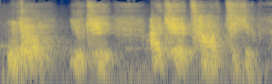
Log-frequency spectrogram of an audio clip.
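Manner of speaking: harsh, breathy unvoiced demon rasp; imitating a scratchy demon voice on the phone. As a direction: growl it out like something possessed. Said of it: "a loud, scratchy demon voice on my phone".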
